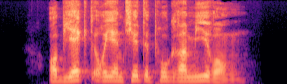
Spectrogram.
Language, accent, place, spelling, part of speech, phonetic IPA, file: German, Germany, Berlin, objektorientierte Programmierung, noun, [ɔpˌjɛktʔoʁiɛntiːɐ̯tə pʁoɡʁaˈmiːʁʊŋ], De-objektorientierte Programmierung.ogg
- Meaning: object-oriented programming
